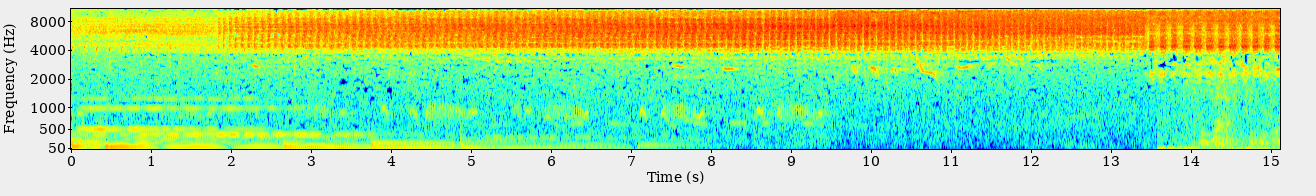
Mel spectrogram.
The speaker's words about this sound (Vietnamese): Nó sẽ phải lột bỏ lớp vỏ để biến thành con ve sầu và bắt đầu cất tiếng hát.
